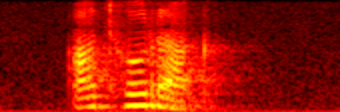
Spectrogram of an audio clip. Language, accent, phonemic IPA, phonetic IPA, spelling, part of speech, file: Armenian, Eastern Armenian, /ɑtʰoˈrɑk/, [ɑtʰorɑ́k], աթոռակ, noun, Hy-աթոռակ.ogg
- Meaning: stool, tabouret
